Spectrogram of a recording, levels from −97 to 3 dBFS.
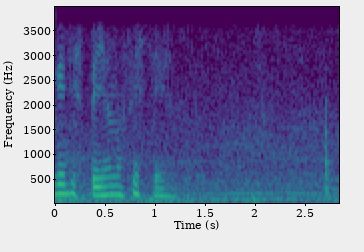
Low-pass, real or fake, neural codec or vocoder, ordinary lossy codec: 3.6 kHz; real; none; none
